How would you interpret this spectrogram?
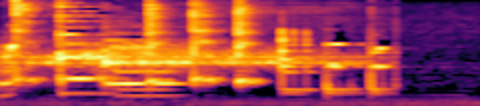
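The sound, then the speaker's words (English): A phone's call-ending tone, from a call accidentally hung up when the caller turned over: a short run of bright electronic beeps, a few sustained pitched notes followed by quicker choppy ones, then silence. No one speaks. “I turned over and it ended up hanging the phone.”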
